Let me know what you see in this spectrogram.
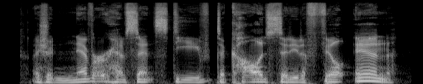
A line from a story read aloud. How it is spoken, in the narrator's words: mutters to himself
